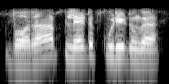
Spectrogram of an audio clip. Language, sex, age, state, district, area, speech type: Odia, male, 45-60, Odisha, Gajapati, rural, conversation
